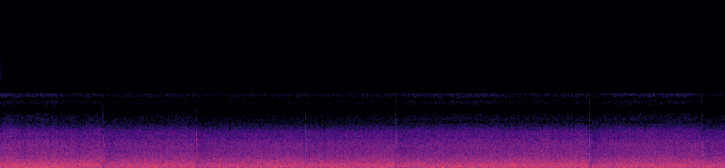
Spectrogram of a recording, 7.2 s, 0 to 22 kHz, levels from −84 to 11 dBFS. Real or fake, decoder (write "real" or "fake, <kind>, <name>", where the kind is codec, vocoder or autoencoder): real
